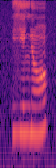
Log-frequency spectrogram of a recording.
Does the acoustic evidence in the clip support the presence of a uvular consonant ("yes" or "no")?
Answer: no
